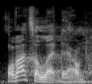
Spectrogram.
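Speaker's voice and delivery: low, underplayed comic letdown; deadpan disappointment. John expected a lion, sees a lamb, mock disappointed. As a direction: drop the pitch for a dry anticlimax.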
